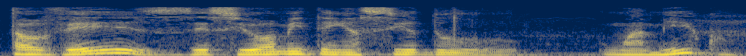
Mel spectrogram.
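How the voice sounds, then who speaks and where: A man's voice: mid-range voice, animated, slow pace. A man playing an earnest, polite teenage boy in an audio soap, speaking hesitantly and respectfully. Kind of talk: audio soap opera acting. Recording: muffled recording over background music.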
